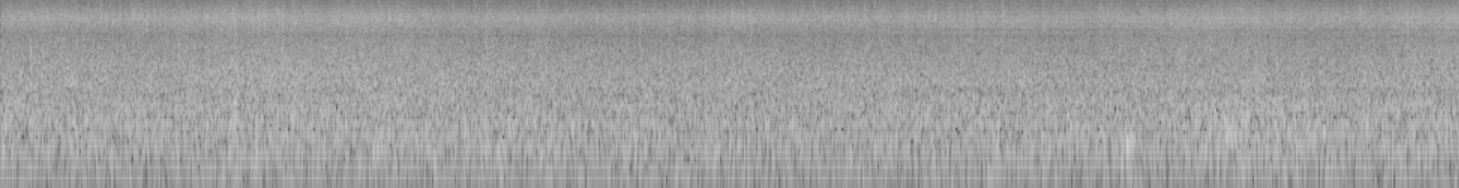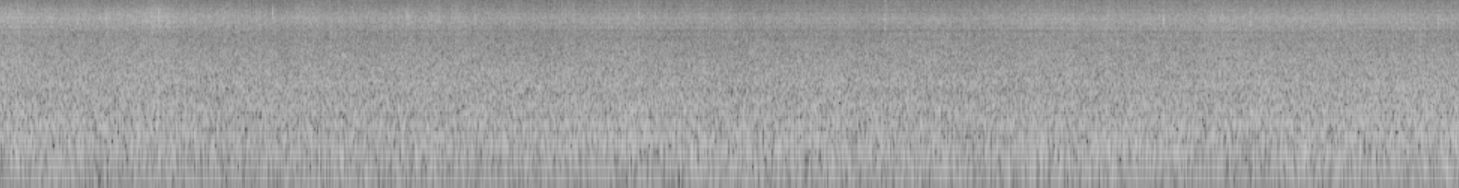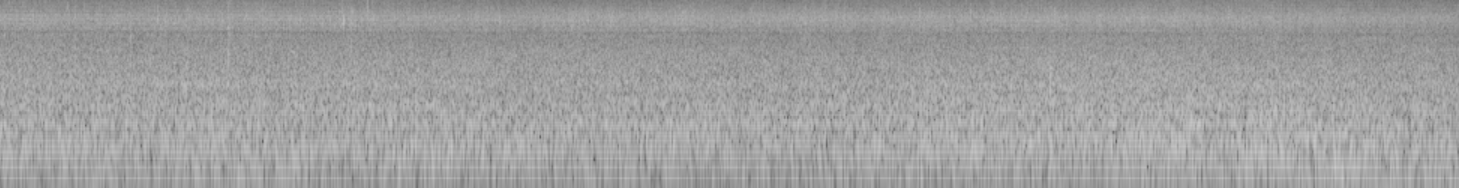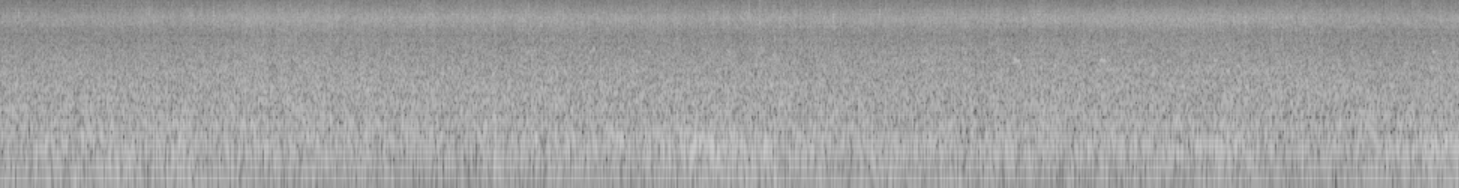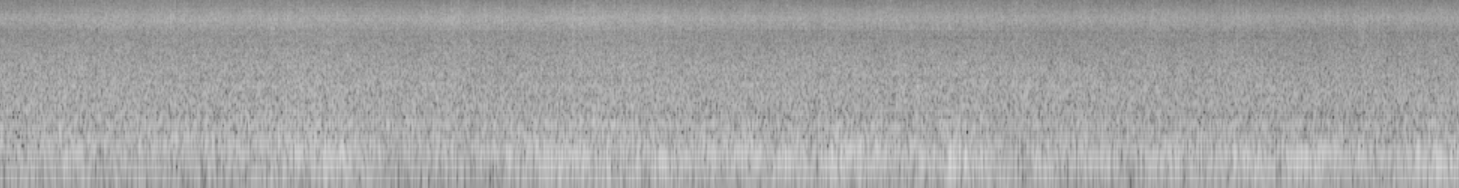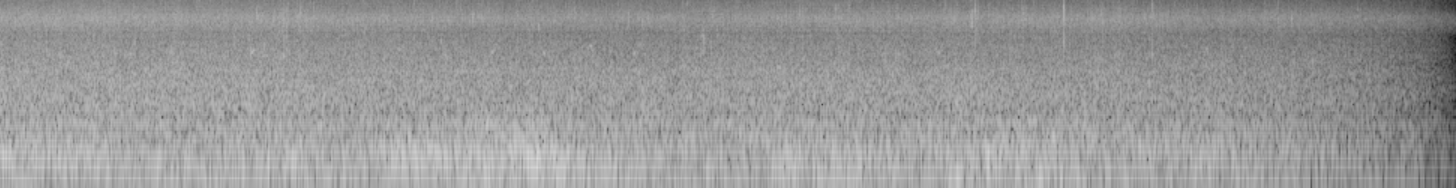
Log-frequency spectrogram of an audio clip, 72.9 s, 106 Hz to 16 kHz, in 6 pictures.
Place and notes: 溪口, 淡水區, New Taipei City - On the coast
On the coast, Aircraft flying through, Sound of the waves
Zoom H2n MS+XY + H6 XY
New Taipei City, Tamsui District, 15 April 2016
